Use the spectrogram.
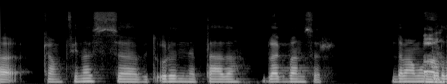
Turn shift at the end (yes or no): no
